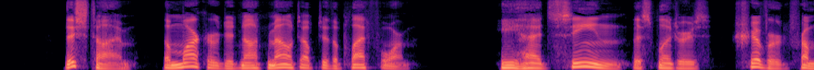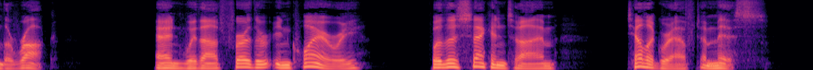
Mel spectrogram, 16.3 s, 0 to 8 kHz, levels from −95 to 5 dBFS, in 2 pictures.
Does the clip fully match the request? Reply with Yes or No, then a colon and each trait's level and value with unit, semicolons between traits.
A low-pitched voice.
Yes: low, 105 Hz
